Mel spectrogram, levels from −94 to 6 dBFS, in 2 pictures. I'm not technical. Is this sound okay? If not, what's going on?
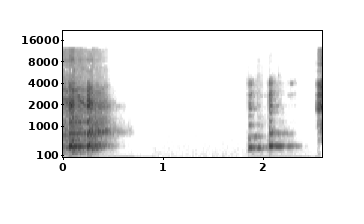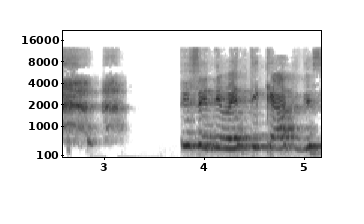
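Yes, the recording has no technical problems to point out.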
